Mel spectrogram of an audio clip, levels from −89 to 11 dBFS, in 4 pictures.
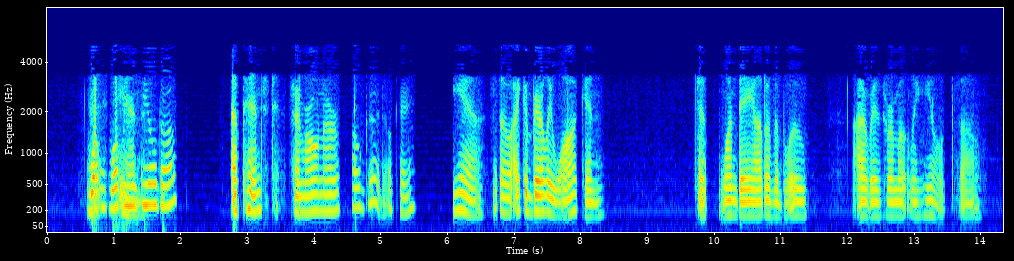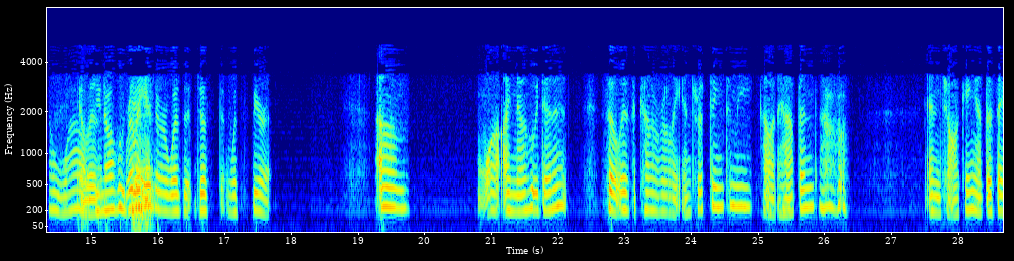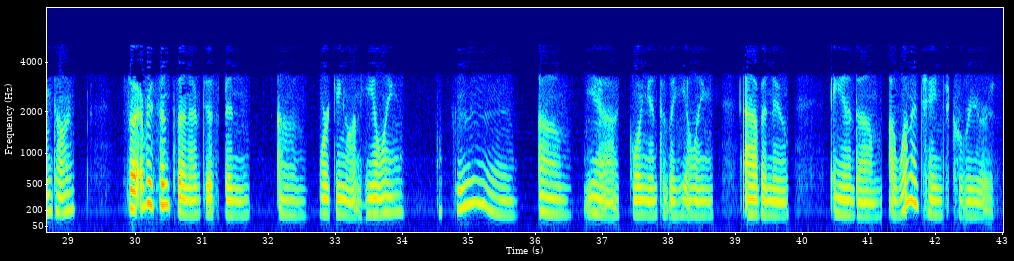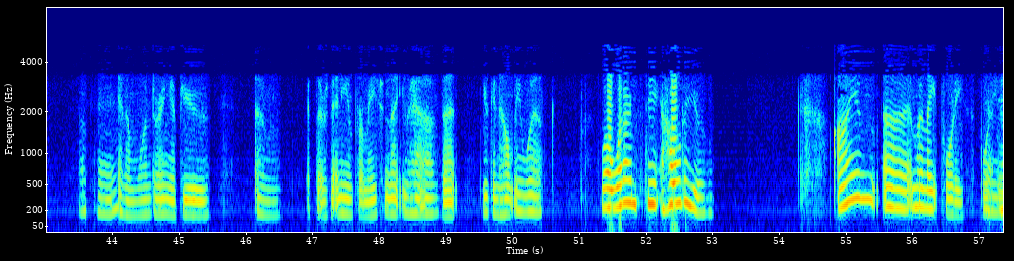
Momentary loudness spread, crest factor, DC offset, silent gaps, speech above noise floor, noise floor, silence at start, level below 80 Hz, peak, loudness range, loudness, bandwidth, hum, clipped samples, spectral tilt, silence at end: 16 LU; 24 dB; under 0.1%; none; 47 dB; -72 dBFS; 0.6 s; -62 dBFS; -2 dBFS; 9 LU; -26 LUFS; 5.2 kHz; none; under 0.1%; -11 dB/octave; 0 s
